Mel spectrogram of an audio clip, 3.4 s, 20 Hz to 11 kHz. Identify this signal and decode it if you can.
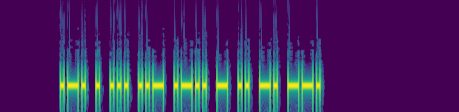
Morse code, heard as a keyed tone, about 44 wpm, 700 Hz. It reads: RESULTING
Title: ING Suffix - Top 100 Words with Base Words 45wpm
